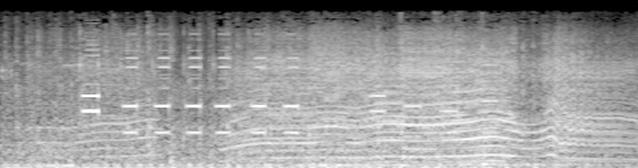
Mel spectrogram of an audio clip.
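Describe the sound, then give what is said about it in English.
A Porsche arriving, heard as a fairly faint engine whose tone rises and falls while the car approaches, with a few short electronic beeps near the start. “The Porsche only arrives and the Trabi is already there.”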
